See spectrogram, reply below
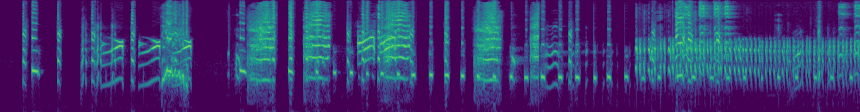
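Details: Rice-field and swamp lure track of the mandar or pelan rail set against tikusan crakes: quick rising squeaks, then a string of steady repeated nasal notes, ending in a dense, buzzy, harsh chatter.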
